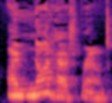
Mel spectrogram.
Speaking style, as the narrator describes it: cried the latke

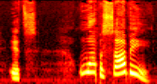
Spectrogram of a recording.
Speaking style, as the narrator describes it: cried her master

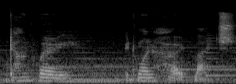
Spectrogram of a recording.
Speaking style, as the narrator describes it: quietly whispered

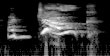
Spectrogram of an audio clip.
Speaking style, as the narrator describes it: yelled Mr

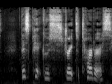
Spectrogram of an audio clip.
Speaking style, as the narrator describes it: he murmured

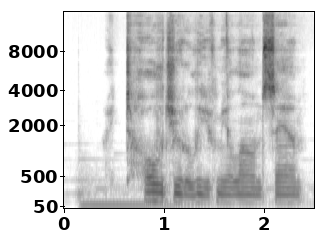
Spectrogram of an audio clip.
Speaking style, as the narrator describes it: Jay got out through clenched teeth

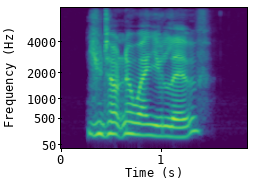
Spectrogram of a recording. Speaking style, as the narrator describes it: Draco scoffed

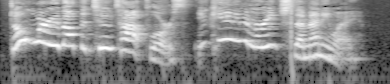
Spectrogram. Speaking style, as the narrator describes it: The Duke called out

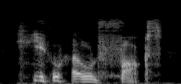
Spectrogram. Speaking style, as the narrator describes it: laughed

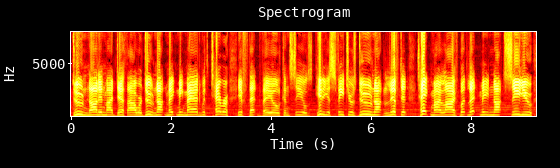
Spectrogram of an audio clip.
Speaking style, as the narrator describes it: in his failing breath he cried

